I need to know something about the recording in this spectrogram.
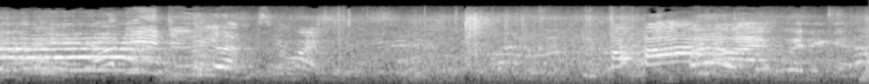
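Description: Young girls' voices shouting and calling out across a sports field, with a held high call early on and a loud, wavering shout about three and a half seconds in.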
